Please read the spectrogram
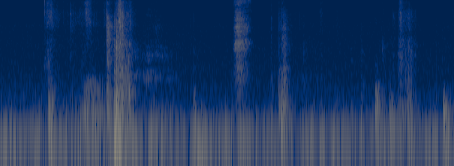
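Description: A few scattered soft knocks and thumps, the strongest about two seconds in, with a brief rustle about four seconds in.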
